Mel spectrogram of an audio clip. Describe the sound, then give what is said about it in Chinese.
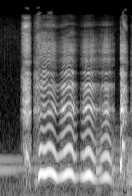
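Loud, high-pitched crying from Mimi, a story character: a long wavering wail that rises and falls in pitch, framed by sharp sobbing gasps at the start and end. “米米止住了哭声。”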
